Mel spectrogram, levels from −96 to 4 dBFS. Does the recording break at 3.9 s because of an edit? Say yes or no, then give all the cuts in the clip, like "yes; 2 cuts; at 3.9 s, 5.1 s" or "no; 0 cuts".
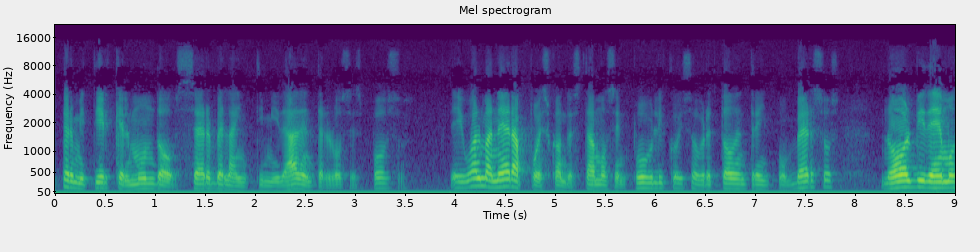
yes; 1 cut; at 3.9 s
